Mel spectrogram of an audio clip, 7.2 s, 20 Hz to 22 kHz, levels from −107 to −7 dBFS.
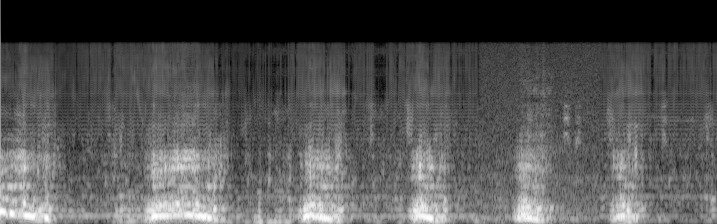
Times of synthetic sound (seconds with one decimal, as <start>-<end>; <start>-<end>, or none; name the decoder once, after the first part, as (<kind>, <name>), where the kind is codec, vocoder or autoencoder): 0.0-4.8 (vocoder, BigVGAN v2); 6.0-7.2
